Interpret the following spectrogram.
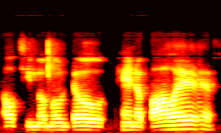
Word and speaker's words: Ultimo Mondo Cannibale: Their previous debut record, Ultimo Mondo Cannibale, I guess is probably how you say it.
